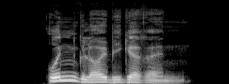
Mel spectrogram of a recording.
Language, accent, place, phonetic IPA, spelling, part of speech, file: German, Germany, Berlin, [ˈʊnˌɡlɔɪ̯bɪɡəʁən], ungläubigeren, adjective, De-ungläubigeren.ogg
- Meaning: inflection of ungläubig: 1. strong genitive masculine/neuter singular comparative degree 2. weak/mixed genitive/dative all-gender singular comparative degree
